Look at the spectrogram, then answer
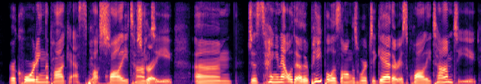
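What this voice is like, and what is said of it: Southern drawl accent. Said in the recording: “Sink into that Southern draw ... my Southern drawl”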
